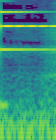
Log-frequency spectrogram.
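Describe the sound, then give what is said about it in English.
An online store's sale notification chime: one bright bell-like ring that sustains evenly with a faint pulsing wobble, heard alone. “That's the sound of another sale on Shopify and the moment when another business dream becomes reality.”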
